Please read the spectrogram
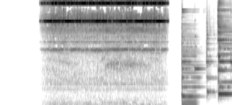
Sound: alarm clock rings

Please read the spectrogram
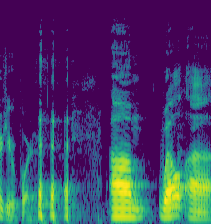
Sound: laughs

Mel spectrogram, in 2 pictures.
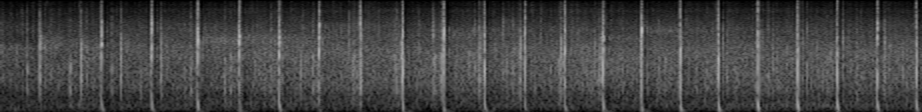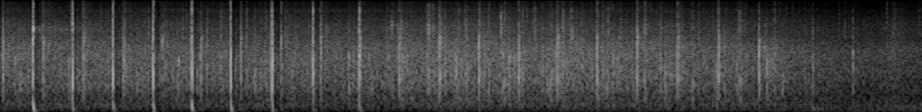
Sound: applause

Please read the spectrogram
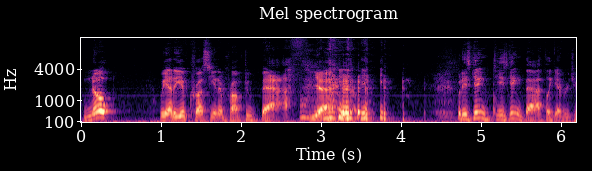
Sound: laughs

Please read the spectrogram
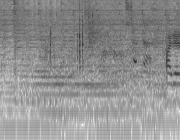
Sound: plane flying over

